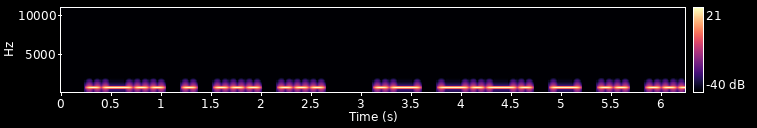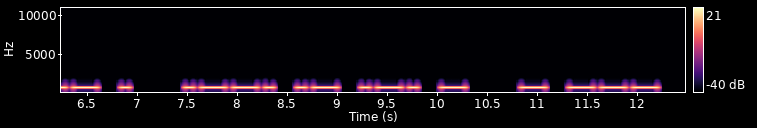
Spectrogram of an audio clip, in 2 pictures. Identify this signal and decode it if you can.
Morse code, heard as a keyed tone, about 15 wpm, 700 Hz. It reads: LESS ACTIVE PART TO
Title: Sentences from Top 900 Words 15wpm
